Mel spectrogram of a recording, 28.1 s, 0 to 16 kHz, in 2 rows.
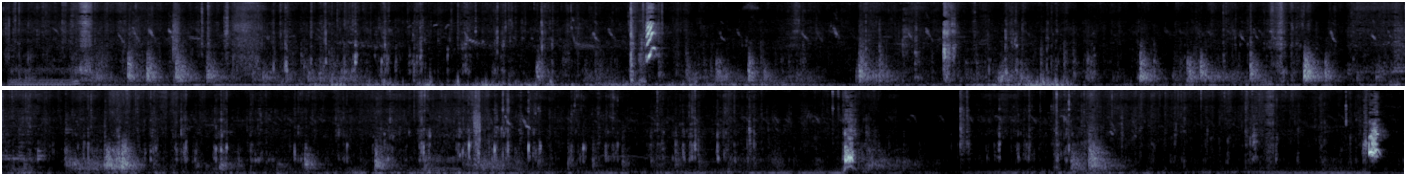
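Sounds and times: puppies lapping and slurping: 0.0 - 28.0.

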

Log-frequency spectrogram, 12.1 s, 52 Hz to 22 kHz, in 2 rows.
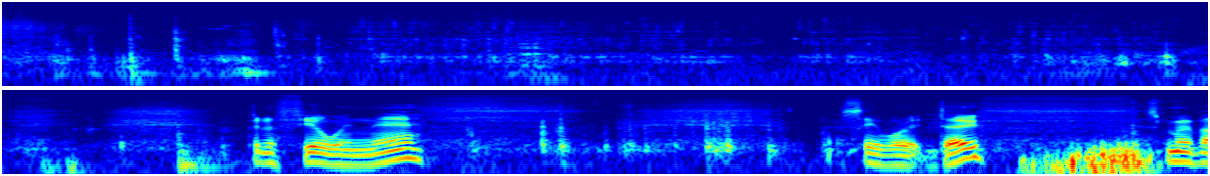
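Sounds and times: liquid trickling into tank: 1.3 - 6.8.

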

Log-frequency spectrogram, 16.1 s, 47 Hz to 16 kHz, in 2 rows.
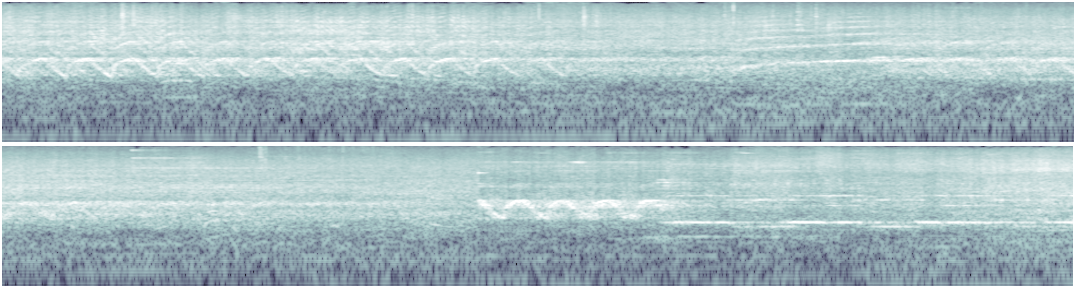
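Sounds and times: emergency siren wailing and yelping: 0.0 - 4.4, 5.3 - 9.1, 11.6 - 16.0
traffic noise: 0.0 - 16.0.

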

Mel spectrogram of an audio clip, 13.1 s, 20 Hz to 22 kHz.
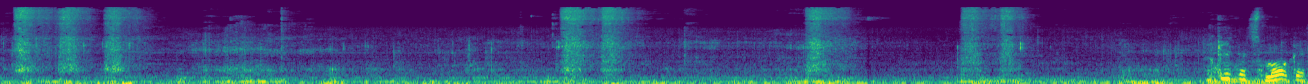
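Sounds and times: spray bottle hissing on charcoal: 0.0 - 1.6, 5.5 - 6.6, 7.8 - 8.6, 9.5 - 10.4.

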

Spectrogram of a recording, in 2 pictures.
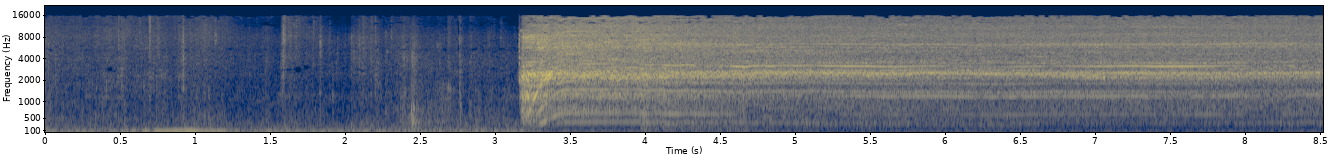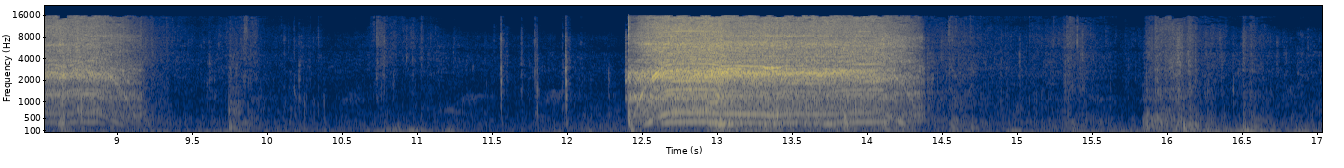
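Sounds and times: electric chainsaw whining: 3.1 - 9.2, 12.4 - 14.5.

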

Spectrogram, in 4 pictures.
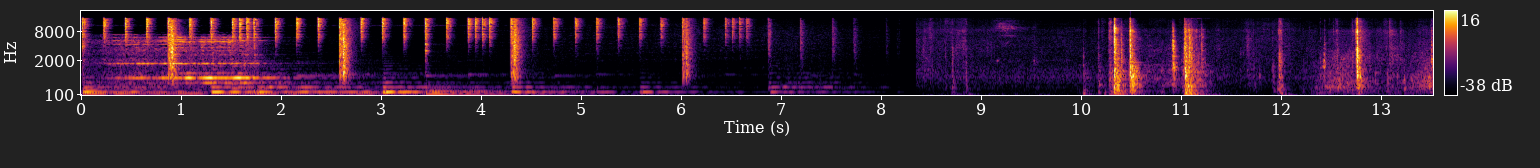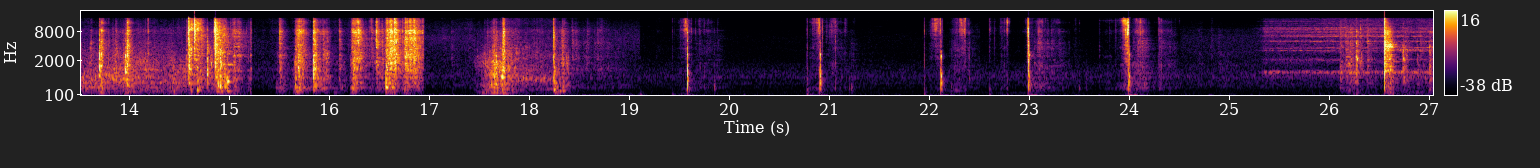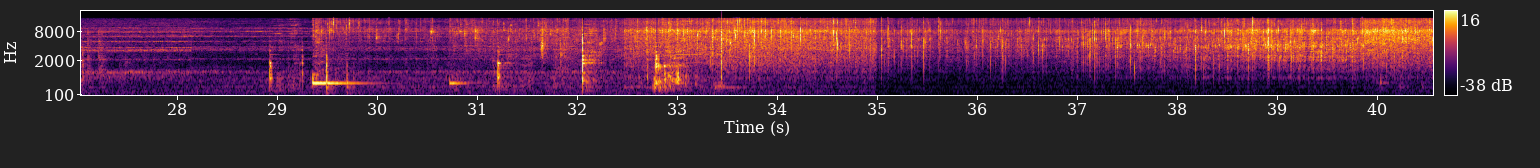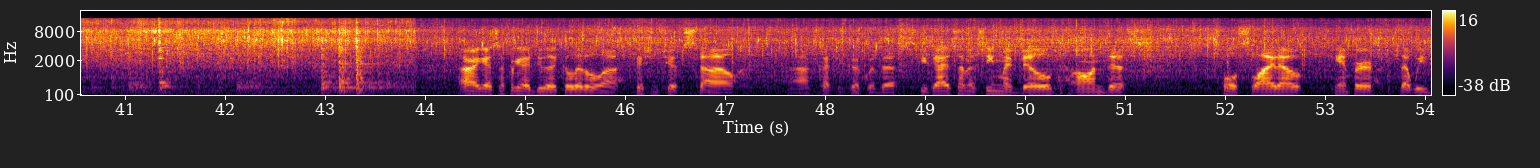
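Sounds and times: camp kitchen gear clattering: 11.8 - 19.0, 26.1 - 27.4, 28.9 - 33.8, 40.0 - 43.9
camp stove burner hissing: 25.3 - 54.0
potatoes sizzling in a pan: 29.4 - 54.0.

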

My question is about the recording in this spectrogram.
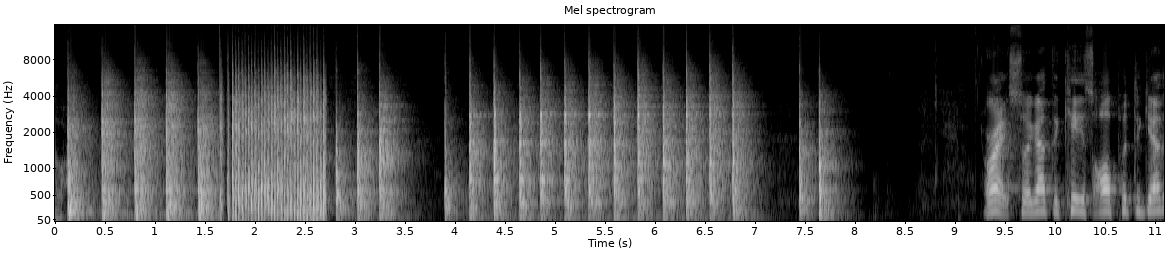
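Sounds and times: wooden mallet tapping wood: 2.8 - 7.9.

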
